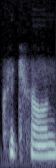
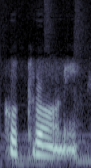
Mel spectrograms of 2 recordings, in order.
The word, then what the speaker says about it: Cotrone: Everybody calls it Cotrone Pilates, but in the Italian language, I learned this from a client of mine, every vowel is pronounced. So that's why it's Cotrone Pilates.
